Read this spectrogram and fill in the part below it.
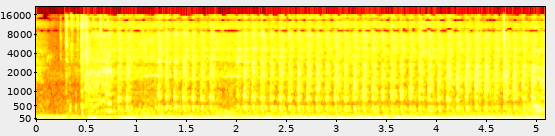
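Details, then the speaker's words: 1999 Honda Odyssey, hot, old main relay plugged back in: starter cranks in a steady slow rhythm but the engine never catches, no relay click heard; failing main relay not powering the fuel pump, new relay fixes it. "she won't start and so I'll plug back in the new relay"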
